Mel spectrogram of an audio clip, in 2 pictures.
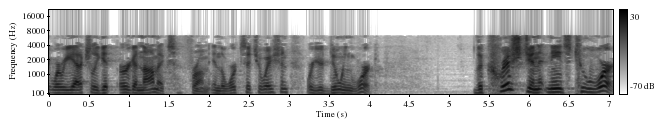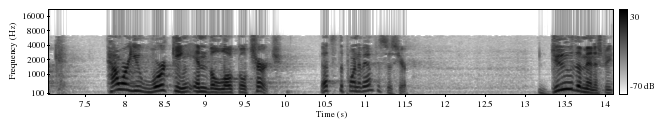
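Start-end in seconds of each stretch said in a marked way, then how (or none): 5.3-14.1 forceful preaching. Acted. Pastor urging his church to work, loud forceful preaching. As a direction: preach it hard and loud to the congregation. Pastor drives home the point.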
